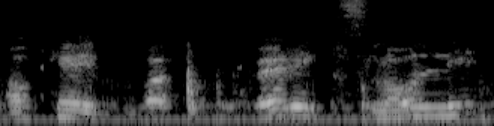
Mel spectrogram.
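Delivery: put-on deliberate Finnish-accented English; mock Finnish accent. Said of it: "How to do the Finnish accent?".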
